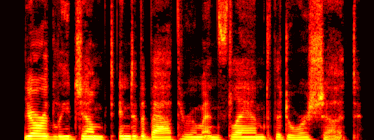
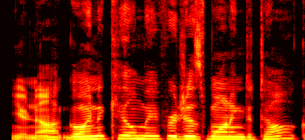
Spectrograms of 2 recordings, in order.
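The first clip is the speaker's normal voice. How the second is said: usual speaking voice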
